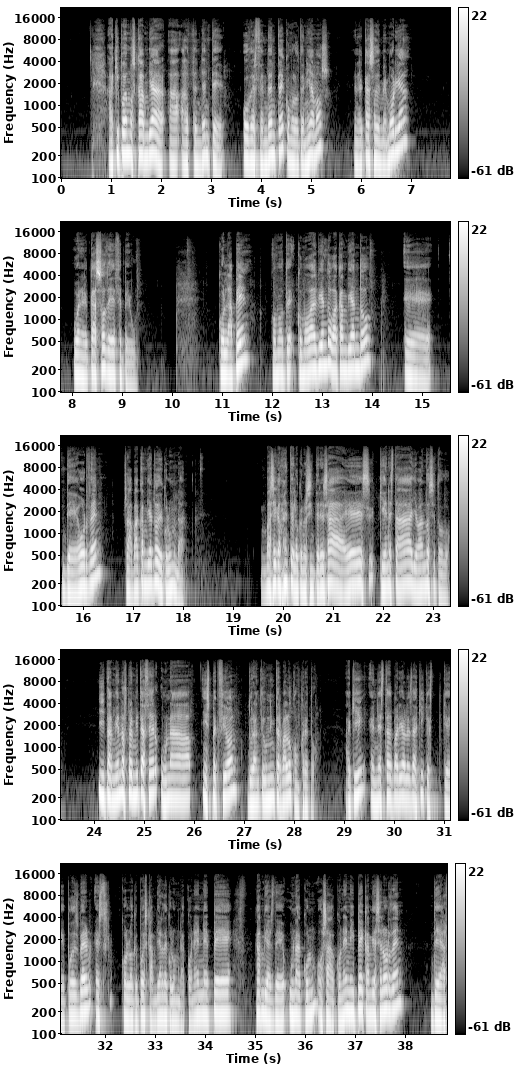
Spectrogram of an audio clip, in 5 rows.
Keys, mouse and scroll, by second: 2.8 a, 3.7 d, 6.0 a, 6.7 d, 9.2 p, 10.2 p, 11.9 p, 12.9 p, 13.8 p, 15.4-17.0 typing, 18.2 p.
